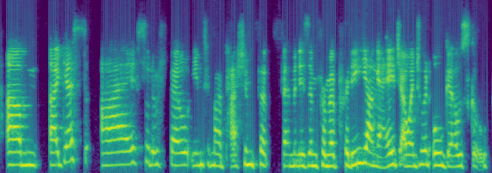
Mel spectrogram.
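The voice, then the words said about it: Australian accent. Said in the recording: “If you can't tell from my accent, I'm from Australia.”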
